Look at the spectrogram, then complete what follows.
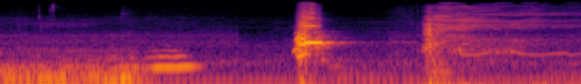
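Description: A dog lets out two sharp, short barks about half a second apart, loud against an otherwise quiet background.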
